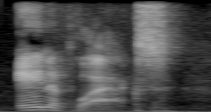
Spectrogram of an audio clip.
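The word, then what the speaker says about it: Aniplex: america and a plaques someone finally told me how to pronounce this correctly anaplax um um of america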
